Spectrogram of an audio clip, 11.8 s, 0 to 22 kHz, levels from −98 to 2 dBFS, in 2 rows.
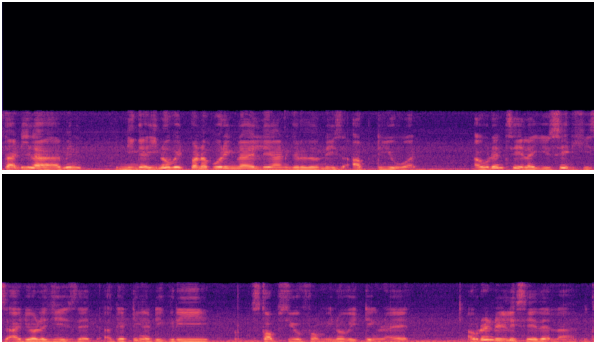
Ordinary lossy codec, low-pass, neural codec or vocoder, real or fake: none; none; none; real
